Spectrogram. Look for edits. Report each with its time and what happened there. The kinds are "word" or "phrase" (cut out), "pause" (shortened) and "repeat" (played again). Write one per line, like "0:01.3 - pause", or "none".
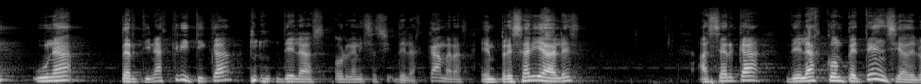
0:02.4 - pause
0:04.7 - pause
